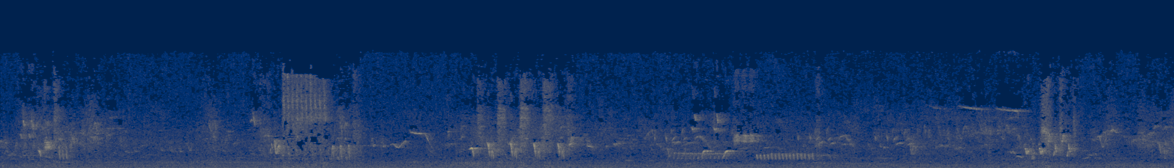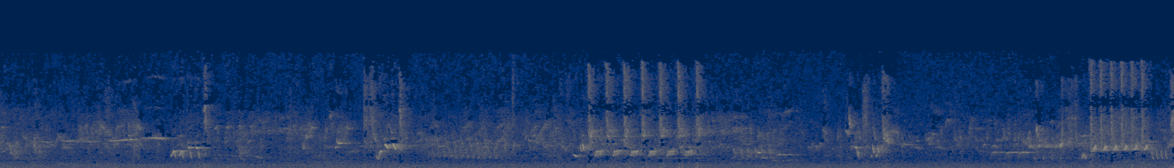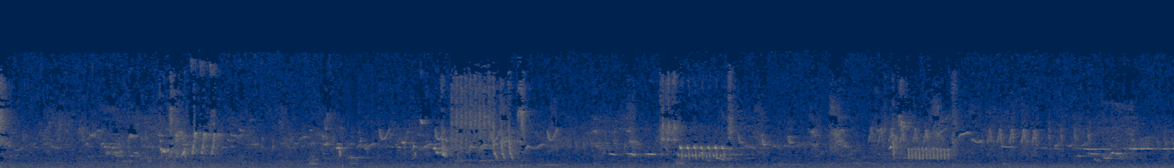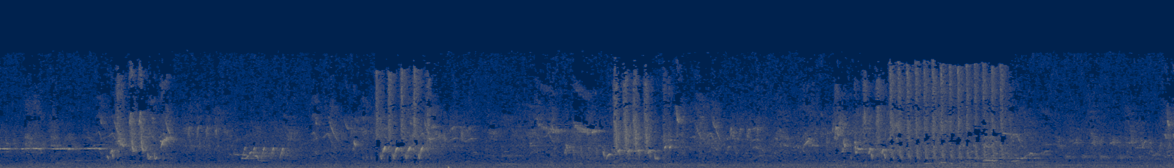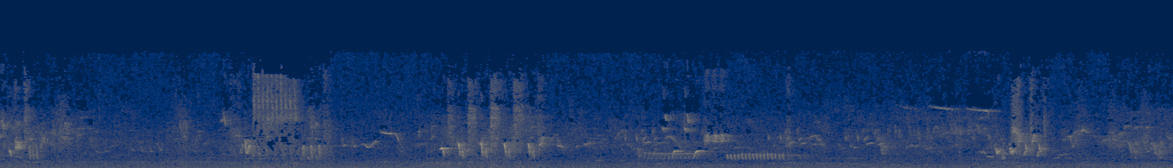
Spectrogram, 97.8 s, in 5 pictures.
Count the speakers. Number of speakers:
0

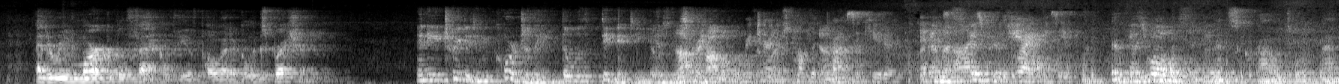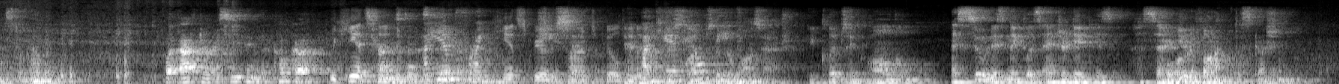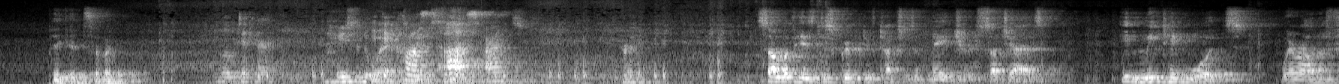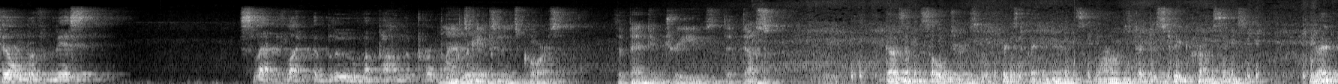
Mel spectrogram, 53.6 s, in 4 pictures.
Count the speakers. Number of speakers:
10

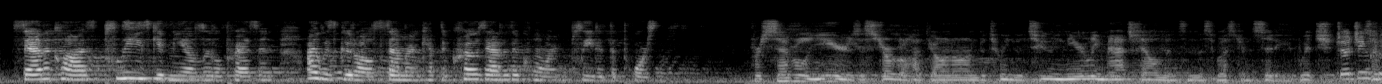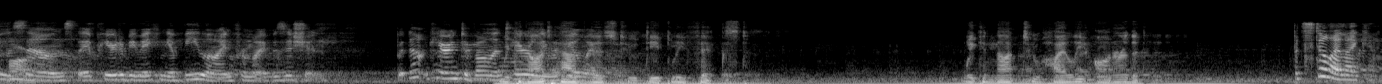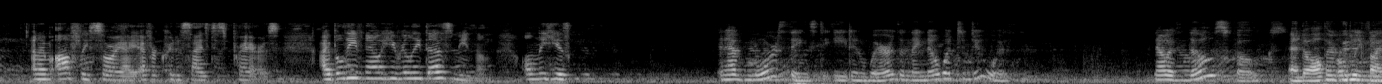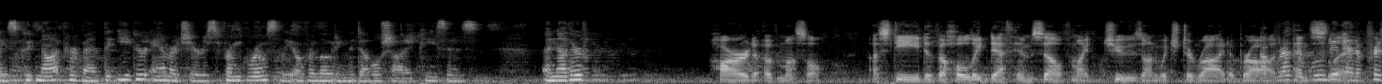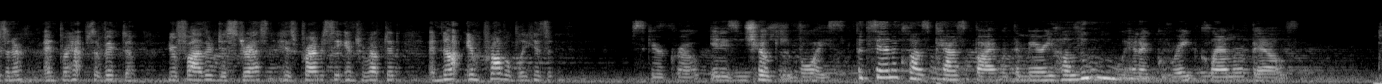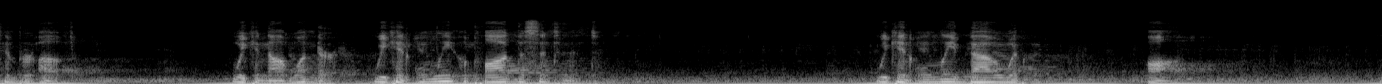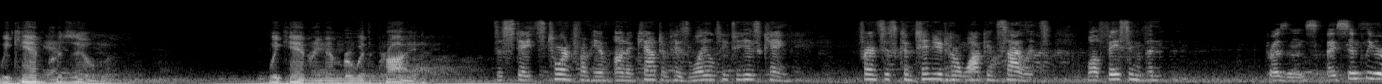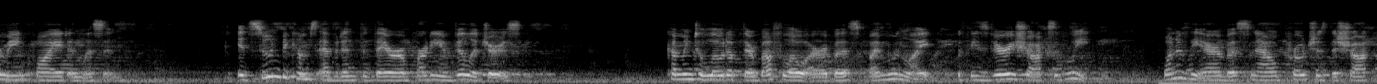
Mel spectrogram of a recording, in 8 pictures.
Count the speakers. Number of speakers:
9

